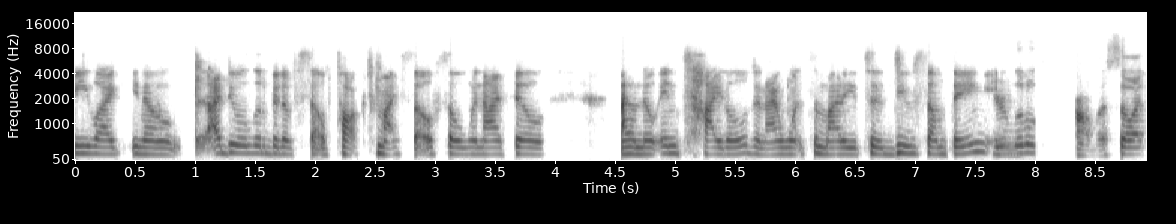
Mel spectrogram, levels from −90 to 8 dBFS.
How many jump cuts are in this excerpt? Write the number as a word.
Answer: one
